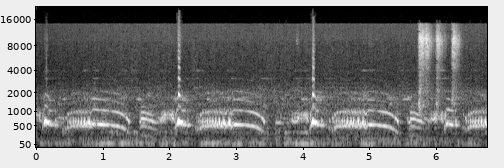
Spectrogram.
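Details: Barbary dove coos meant to stir other doves into breeding readiness: a steady series of purring, arched coo phrases about every two seconds, each starting with a crisp click, plus brief hissy bursts near the end.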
